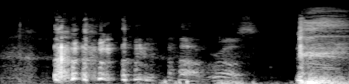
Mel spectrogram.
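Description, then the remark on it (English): A harsh cough rings out close to the mic, with a burst of throat clearing mixed into quick speech around it, and a loud final cough ending the stretch. “I pulled the mic away maybe too late, but sorry. We don't have the cough button here.”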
